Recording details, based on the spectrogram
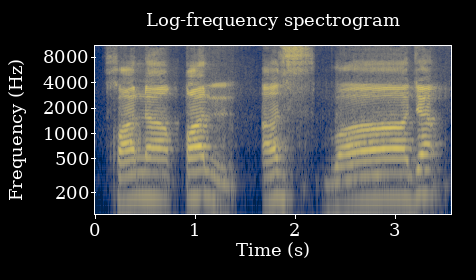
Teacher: الف مدہ ایک الف کی لمٹ کے اندر کھینچ کر پڑھیں گے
